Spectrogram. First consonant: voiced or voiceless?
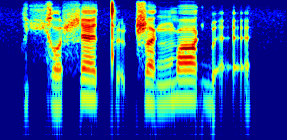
voiceless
